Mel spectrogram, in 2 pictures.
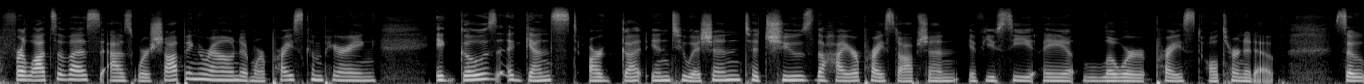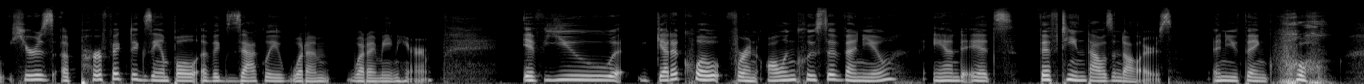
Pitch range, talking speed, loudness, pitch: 165-205 Hz, 140 wpm, -22 LUFS, 180 Hz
